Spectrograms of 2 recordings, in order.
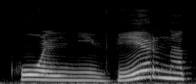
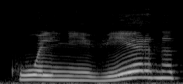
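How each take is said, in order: No difference in how they are said.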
